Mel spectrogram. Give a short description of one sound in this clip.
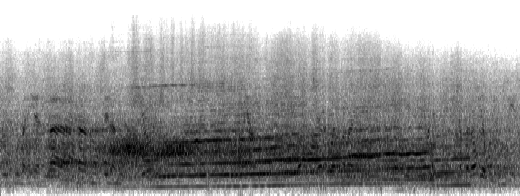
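Racing car engines roar past on a track, their pitch sliding as they go by.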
